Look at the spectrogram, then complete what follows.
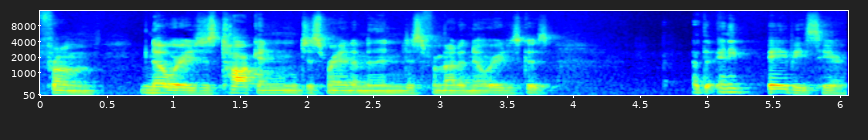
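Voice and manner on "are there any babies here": put-on German accent. Retelling a comedy bit where the comedian asks the crowd: Rory Scovel German accent. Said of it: "he's out in his German accent".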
